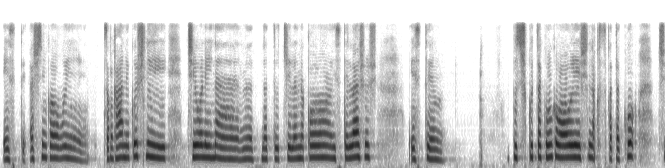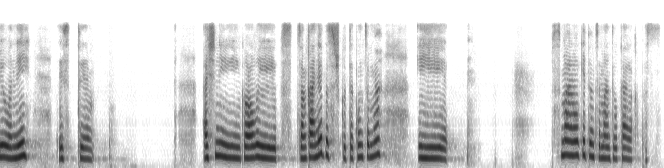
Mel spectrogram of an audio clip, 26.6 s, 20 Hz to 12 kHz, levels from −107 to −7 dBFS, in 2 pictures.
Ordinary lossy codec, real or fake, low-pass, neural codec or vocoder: MP3, 64 kbps; fake; 7.2 kHz; codec, 16 kHz, 4 kbps, FreqCodec, smaller model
